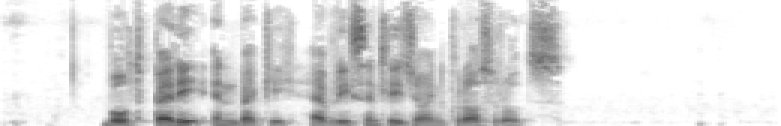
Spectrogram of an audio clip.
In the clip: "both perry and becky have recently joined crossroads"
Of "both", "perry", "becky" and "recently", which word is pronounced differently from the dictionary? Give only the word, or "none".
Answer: both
